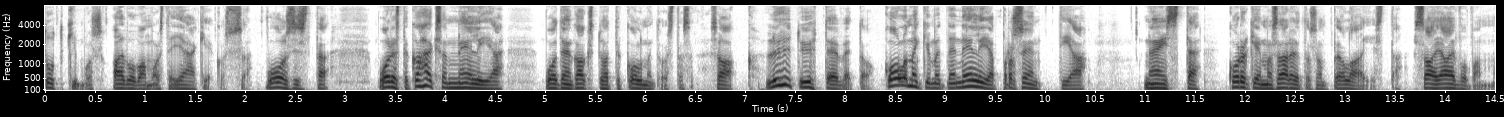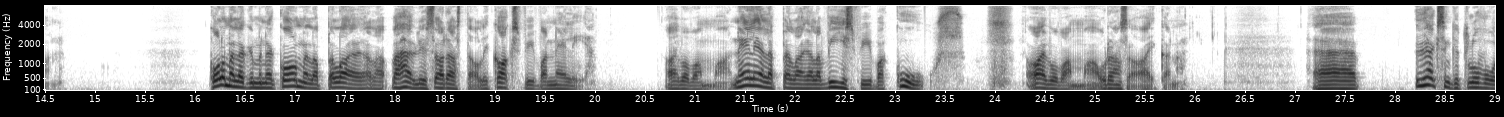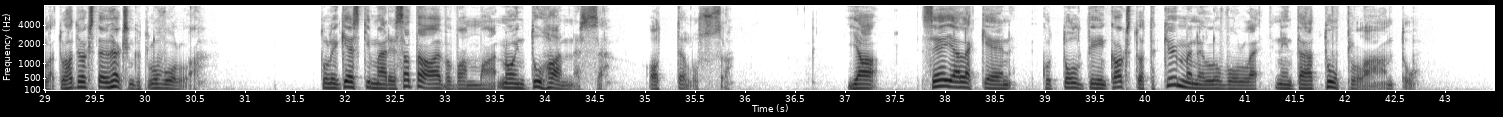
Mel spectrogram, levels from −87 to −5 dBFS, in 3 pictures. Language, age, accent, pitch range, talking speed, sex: Finnish, 60-79, native, 125-170 Hz, 70 wpm, male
